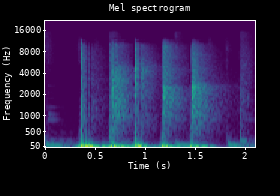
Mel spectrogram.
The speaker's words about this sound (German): Erstmal ein Applaus.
